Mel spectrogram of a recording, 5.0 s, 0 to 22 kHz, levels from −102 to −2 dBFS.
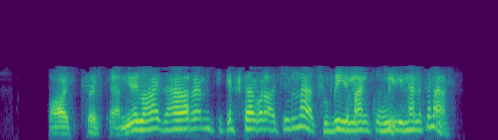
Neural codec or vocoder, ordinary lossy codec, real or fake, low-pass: codec, 24 kHz, 1.5 kbps, HILCodec; MP3, 24 kbps; fake; 3.6 kHz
